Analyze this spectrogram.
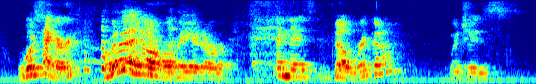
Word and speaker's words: Worcester: Because Worcester, which is spelled like Worcester, W-O-R, but it's pronounced Worcester.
